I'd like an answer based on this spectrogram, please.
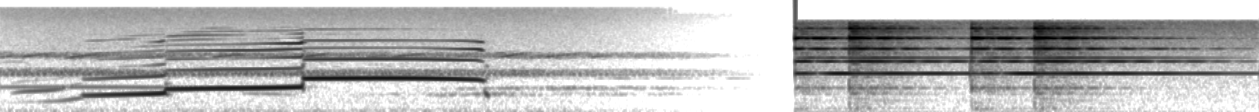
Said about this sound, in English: And we close with one more from Mr. Elliott, the wail of a common loon, which some lucky Christmas bird counter in Virginia might hear on a December night.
